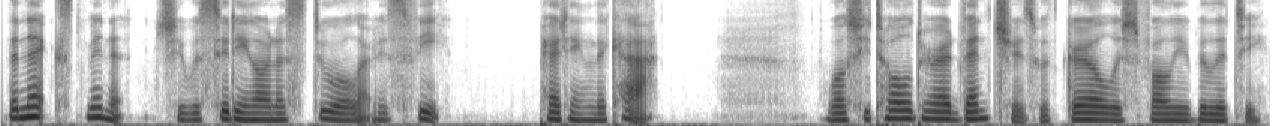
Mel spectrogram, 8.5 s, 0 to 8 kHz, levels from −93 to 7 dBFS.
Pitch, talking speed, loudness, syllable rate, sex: 170 Hz, 170 wpm, -20 LUFS, 5.6 syllables/s, female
